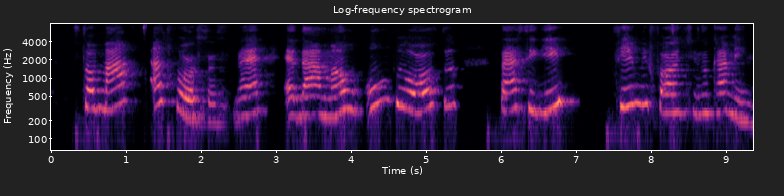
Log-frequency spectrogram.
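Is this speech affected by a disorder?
Yes: cerebral palsy.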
